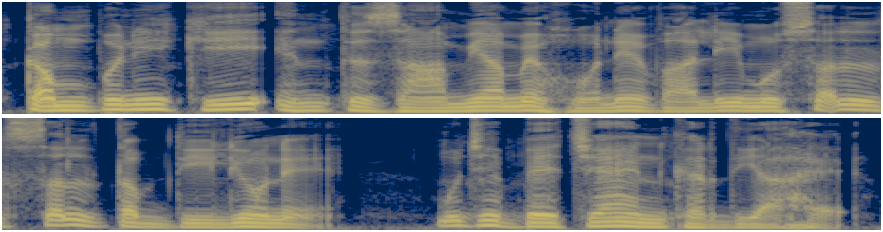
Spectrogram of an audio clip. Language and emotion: Urdu, sad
